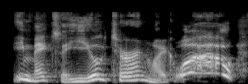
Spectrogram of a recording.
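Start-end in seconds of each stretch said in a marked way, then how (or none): 1.8-2.4 high, loud cry of alarm; mock alarm as the car whips round; startled whoa. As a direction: yelp as the car swerves. Sudden U-turn in car.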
